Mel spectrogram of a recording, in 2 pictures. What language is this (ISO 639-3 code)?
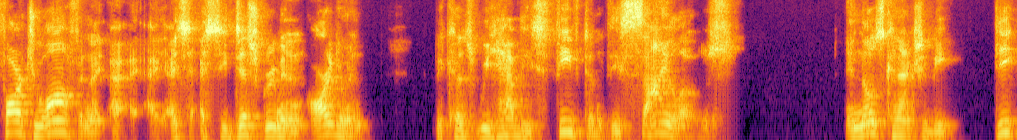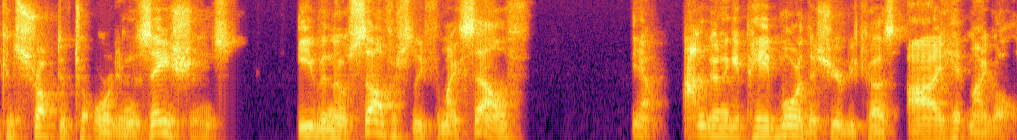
eng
